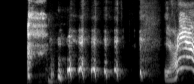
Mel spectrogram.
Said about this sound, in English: That was the cat.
